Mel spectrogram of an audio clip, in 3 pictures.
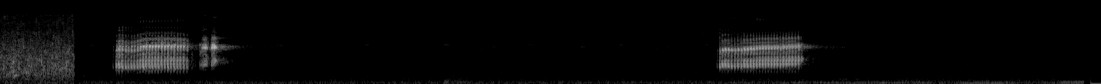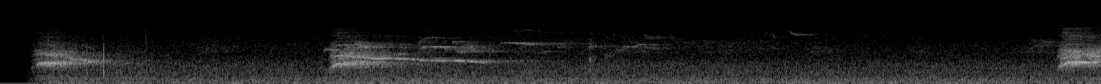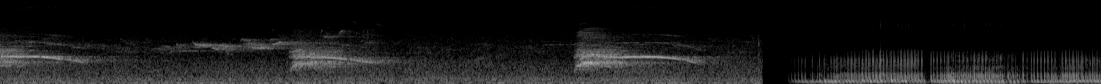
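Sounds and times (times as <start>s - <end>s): low background noise: 11.7s - 29.6s.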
